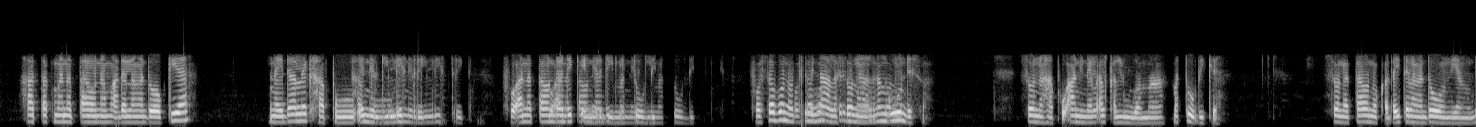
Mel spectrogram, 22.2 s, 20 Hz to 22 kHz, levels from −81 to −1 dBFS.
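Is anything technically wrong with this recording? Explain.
Yes, a couple of things. Around 1.74, 10.1 and 12.02 s there's packet loss with pitch repetition: gaps of 40, 40 and 60 ms get patched by looping the last pitch period, giving a brief buzzy hold. That fits two or three 20 ms packets going missing. From 5.28 to 13.52 s there's a doubled audio track: a dry, full-band copy trails roughly half a second behind, about 5 dB down, and starts and stops abruptly. That's likely a second, slower capture path mixed in. All of it rides on the narrow 300 Hz to 3.6 kHz band of G.711 telephone coding.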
